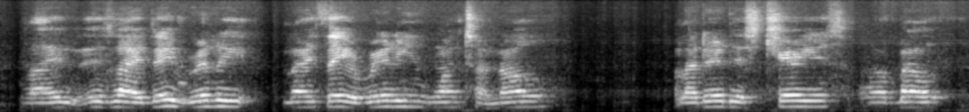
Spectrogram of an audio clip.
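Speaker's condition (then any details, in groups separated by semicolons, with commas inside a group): Cerebral palsy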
